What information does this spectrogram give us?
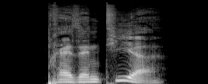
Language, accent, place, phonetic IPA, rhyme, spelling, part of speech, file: German, Germany, Berlin, [pʁɛzɛnˈtiːɐ̯], -iːɐ̯, präsentier, verb, De-präsentier.ogg
- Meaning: 1. singular imperative of präsentieren 2. first-person singular present of präsentieren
